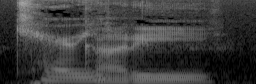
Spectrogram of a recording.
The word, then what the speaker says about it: Kari: It's spelled like how we spell Kari. – Oh, okay. – Kari. Like Carly, but only with a K and no L. – K-A-R-I?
